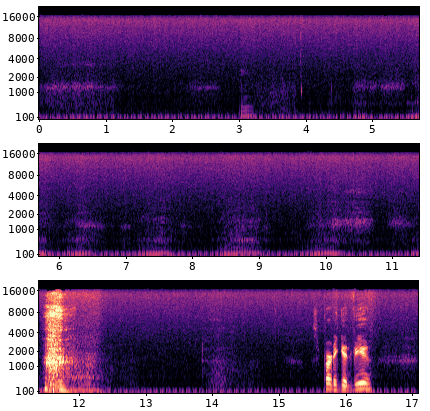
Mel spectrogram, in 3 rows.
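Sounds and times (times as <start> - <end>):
scooter engine running: 0.0 - 17.0.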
